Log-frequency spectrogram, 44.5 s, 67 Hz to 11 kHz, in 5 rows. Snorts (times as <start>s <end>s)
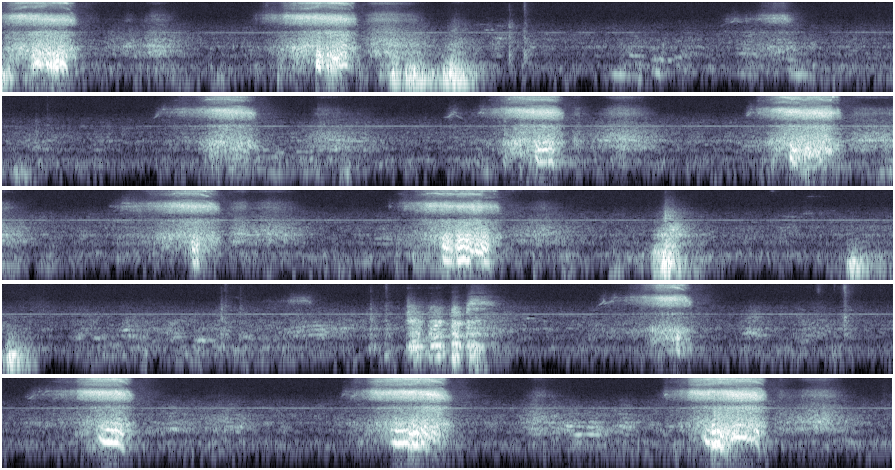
0.0s 0.8s, 2.6s 4.2s, 7.3s 8.0s, 10.6s 11.5s, 13.7s 15.3s, 16.4s 17.9s, 19.0s 20.4s, 21.8s 22.9s, 30.8s 31.7s, 32.9s 33.7s, 36.0s 37.0s, 39.1s 40.3s, 42.3s 44.1s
